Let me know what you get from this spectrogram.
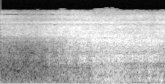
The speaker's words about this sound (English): They're not helping me here in the production department. Like, the executive research desk is not helping me with the sounds of snakes.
